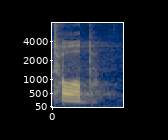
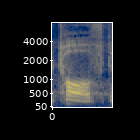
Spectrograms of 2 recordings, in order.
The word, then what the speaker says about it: Tob: Then Jephthah fled from his brothers and lived in the land of Tob, or Tov, depending on how you pronounce it.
